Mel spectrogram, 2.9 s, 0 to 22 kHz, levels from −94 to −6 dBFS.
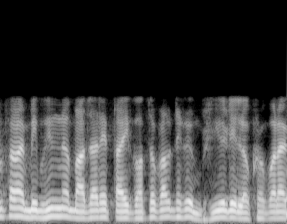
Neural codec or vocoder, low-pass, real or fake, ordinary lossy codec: codec, 16 kHz, 2 kbps, X-Codec, WavLM features, trained on Multilingual LibriSpeech; 3.6 kHz; fake; none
